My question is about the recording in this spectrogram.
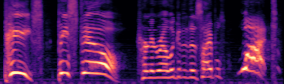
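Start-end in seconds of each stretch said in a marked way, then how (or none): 0.1-1.9 high, loud command to the storm; commanding call. Acted. Jesus calms the storm. 3.6-4.2 high, loud disbelieving what; stunned at their lack of faith; incredulous shout. Acted. Jesus looks at disciples.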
